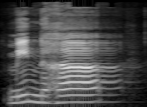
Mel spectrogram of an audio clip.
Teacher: منہا میں نون ساکن کے بعد ہا کی ادائیگی کیسے ہوگی؟ بہت کلیئر ہوگی، اظہار ہوگا. ٹھیک ہے، ہا جو ہے وہ حروف حلقی میں سے آ گیا، غنہ نہیں کرنا.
